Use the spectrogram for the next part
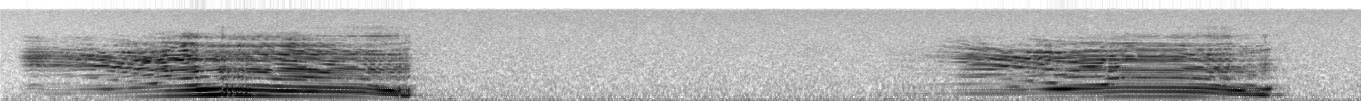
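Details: Red deer roaring during the rut: two deep, drawn-out bellows of about two seconds each, rich in harmonics and slightly rising then falling, separated by nearly three seconds of quiet background.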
